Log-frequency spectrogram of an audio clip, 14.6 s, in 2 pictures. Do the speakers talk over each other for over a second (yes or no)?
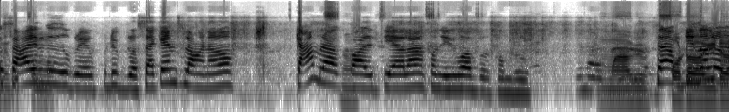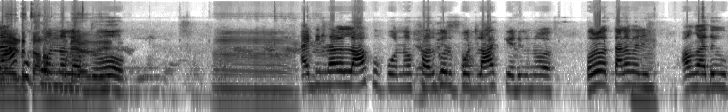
yes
